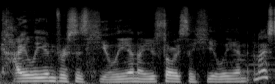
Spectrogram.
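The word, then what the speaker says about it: Hylian: So, it's started to set in my mind as Hilian instead of Helen.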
